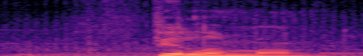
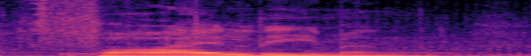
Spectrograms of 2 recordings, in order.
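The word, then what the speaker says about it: Philemon: Titus ah here we go I used to pronounce this filimon but it's pronounced fimon and then we have Hebrews now we come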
